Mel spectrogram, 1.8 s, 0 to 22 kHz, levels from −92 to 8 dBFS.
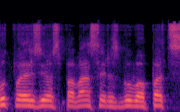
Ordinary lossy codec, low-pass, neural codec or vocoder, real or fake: Opus, 24 kbps; 9.9 kHz; vocoder, 22.05 kHz, 80 mel bands, WaveNeXt; fake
